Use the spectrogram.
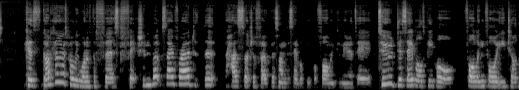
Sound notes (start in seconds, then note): none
